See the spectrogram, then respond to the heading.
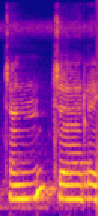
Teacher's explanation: ಲಕ್ಷ್ಮಿ ಚ ಗೆ ಸೊನ್ನೆ ಚಂಚಲೆ ಚ ಗೆ ಒಂದು ಸೊನ್ನೆ ಚಂ ಚಂಚಲೆ ಇಲ್ಲಿ ಸೊನ್ನೆ ನಂತರ ಚದಿಂದ ನ ಉಚ್ಚಾರ ಬರುತ್ತೆ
